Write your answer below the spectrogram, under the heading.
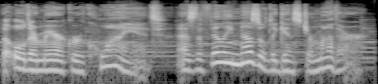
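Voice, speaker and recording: A woman narrates a scripted audiobook as the storyteller, with soft music playing behind her. Her voice is fairly low, her intonation lively, and her pace normal.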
